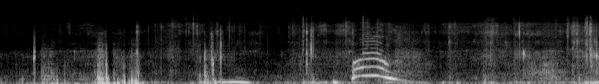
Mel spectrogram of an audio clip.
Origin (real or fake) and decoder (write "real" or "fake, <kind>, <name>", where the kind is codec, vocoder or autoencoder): fake, codec, SNAC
